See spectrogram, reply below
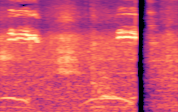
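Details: Domestic pigeons kept near Savar, Dhaka, Bangladesh, including adults with young: a short low coo and thin high whistled tones, then a brief dropout, with other birds chirping nearby.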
